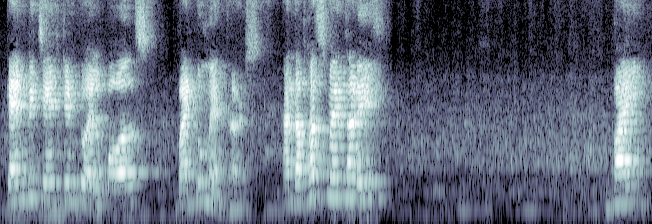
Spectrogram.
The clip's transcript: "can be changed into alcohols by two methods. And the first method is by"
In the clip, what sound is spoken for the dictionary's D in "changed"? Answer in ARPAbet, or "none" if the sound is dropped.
D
